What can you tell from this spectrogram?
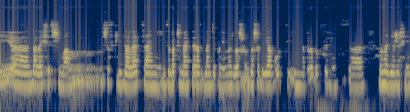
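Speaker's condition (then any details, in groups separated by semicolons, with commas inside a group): No condition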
